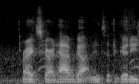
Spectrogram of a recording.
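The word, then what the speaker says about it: Reiksguard: aren't they well the reich's card nights just should be doing something more effective all right let's get you guys surging in there hammer into these storm berman pronounced rights card have gotten into the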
